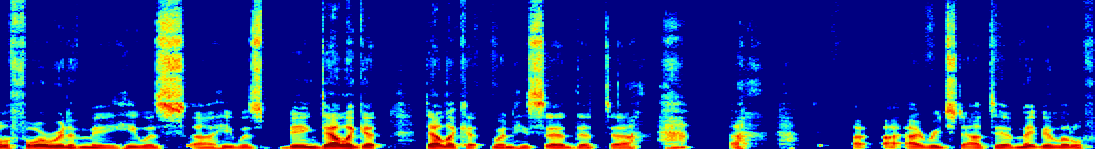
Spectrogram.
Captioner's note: laughs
